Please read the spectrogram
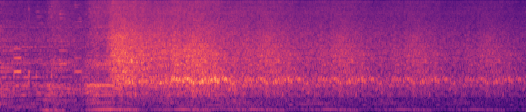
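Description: Small hatchback car pulling away hard, its tyres squealing from about a second in, the sound fading as it drives off. Music with a steady bass beat plays underneath.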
